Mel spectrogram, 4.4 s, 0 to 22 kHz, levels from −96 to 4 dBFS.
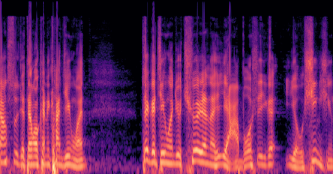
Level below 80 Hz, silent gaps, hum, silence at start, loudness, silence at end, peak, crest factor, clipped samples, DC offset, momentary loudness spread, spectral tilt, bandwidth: -28 dBFS; none; none; 0 s; -15 LUFS; 0 s; 0 dBFS; 16 dB; 0.3%; under 0.1%; 9 LU; -5.5 dB/octave; 16 kHz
